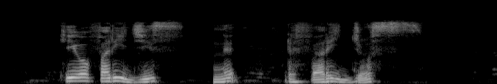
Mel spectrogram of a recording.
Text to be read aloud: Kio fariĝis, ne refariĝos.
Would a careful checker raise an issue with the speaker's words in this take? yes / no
no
